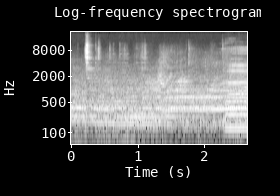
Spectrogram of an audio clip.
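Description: A GT race car from the AF Corsa team, driven by Mario Cordoni, sweeps past on the Algarve circuit, a steady engine drone building toward a louder surge near the end.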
